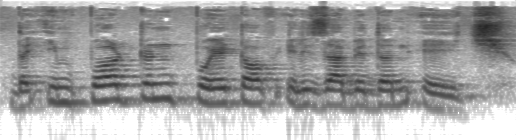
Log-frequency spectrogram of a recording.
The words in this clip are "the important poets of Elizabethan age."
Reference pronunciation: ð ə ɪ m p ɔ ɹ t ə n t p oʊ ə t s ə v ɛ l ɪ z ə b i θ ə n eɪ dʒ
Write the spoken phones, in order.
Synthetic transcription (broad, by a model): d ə ɪ m p ɔ ɹ t ə n t p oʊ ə t ə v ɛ l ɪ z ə b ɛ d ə n eɪ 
